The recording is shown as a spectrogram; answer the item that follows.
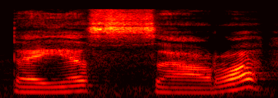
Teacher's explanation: ரா ஃபத்தா பேச்சு வந்திருக்கு, வல்லினமாக ஓதணும்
